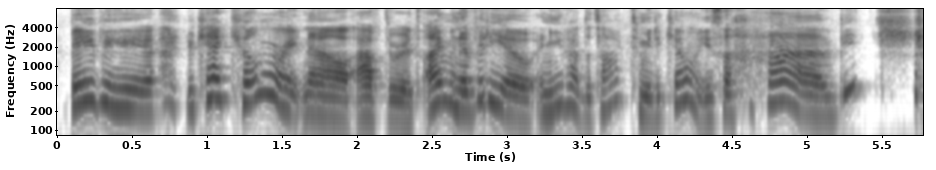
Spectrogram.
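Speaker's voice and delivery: high, playful taunt; teasing. Real, not acted. Speaker taunting the watching partner through the video, teasing. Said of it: "me teasing my fucking Starlight".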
